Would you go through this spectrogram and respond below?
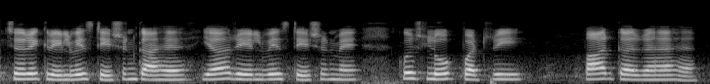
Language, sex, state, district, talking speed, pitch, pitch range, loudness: Hindi, female, Bihar, Lakhisarai, 145 wpm, 235 Hz, 220-245 Hz, -16 LUFS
